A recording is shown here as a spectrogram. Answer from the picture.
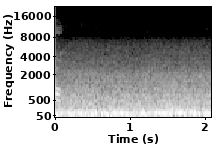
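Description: Steady in-cabin drone of a Nissan Sunny at motorway speed, about 145 km/h with the engine near 3,800 rpm: a deep rumble of engine, tyres and wind.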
